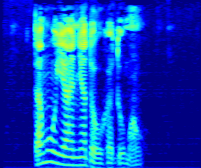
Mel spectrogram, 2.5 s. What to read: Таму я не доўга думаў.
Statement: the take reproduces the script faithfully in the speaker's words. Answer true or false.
true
